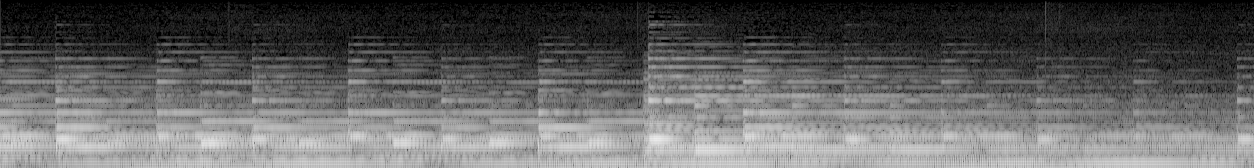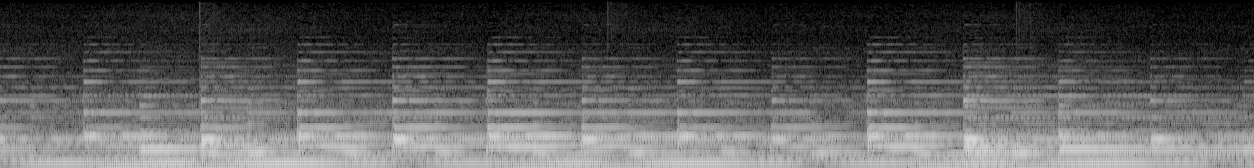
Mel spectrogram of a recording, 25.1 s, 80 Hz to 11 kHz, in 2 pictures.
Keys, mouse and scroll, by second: 1.8 Tab, 2.0 scroll down 4, 2.3-4.4 middle drag, 4.4 scroll up 2, 4.6-5.0 shift+middle drag, 5.0-5.3 scroll up 1, 5.3-6.8 middle drag, 7.3 Tab, 8.3 click, 8.8 click, 9.3 shift+click, 9.9 shift+click, 10.5 shift+middle click, 11.2 shift+click, 11.6-12.1 scroll down 2, 12.2 alt+middle click, 12.8 click, 13.3-14.6 middle drag, 14.6 scroll up 1, 14.9 click, 15.3 click, 16.1 middle click, 17.5 scroll up 1, 17.6 click, 18.1-19.4 middle drag, 19.4 click, 19.9 Tab, 20.4-21.4 middle drag, 21.4 drag, 21.7 x, 22.1 click, 22.5 shift+d, 23.7-24.0 scroll down 4, 24.0-24.9 middle drag, 24.9 click.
